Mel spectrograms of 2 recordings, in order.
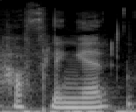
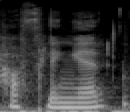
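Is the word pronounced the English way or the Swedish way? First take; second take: Swedish; Swedish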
